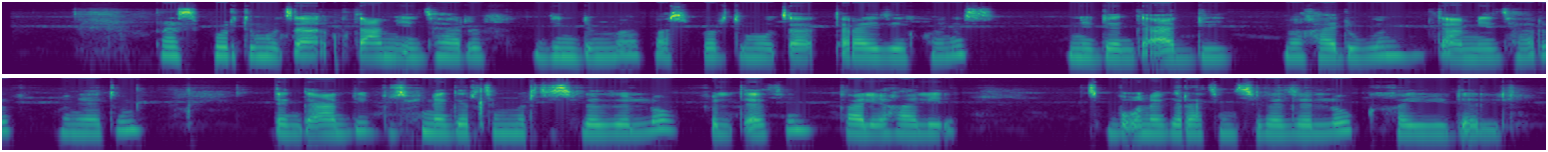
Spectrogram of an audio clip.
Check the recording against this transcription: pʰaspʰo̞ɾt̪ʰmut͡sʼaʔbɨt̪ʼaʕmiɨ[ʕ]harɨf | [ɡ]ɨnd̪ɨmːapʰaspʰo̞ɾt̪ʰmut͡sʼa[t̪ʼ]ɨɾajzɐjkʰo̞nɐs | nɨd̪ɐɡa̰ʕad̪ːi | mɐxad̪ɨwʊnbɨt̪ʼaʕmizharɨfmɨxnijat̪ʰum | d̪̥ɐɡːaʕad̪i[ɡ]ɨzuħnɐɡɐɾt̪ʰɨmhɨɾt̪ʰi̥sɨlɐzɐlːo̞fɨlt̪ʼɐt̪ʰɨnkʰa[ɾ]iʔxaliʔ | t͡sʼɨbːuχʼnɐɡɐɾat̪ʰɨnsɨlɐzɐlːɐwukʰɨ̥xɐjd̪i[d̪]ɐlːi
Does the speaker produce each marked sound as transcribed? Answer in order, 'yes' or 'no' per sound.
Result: no, yes, yes, no, no, yes

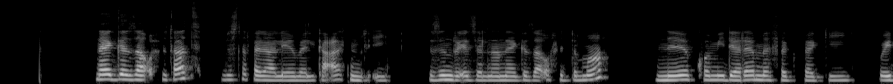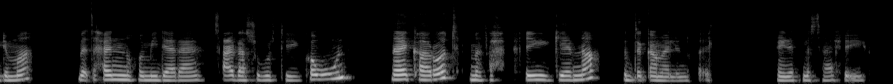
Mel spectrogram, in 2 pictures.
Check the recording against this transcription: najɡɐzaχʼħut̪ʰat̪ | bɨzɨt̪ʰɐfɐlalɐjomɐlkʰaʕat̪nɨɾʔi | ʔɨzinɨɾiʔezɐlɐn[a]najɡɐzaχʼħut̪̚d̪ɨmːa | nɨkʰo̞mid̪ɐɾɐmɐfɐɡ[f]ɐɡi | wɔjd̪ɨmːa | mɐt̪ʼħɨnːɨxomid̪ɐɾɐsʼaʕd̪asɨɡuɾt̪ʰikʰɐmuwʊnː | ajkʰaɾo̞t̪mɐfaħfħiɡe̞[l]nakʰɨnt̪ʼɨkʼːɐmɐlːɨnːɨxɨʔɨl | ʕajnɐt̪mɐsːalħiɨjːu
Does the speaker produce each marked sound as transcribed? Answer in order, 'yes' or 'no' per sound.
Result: yes, yes, no

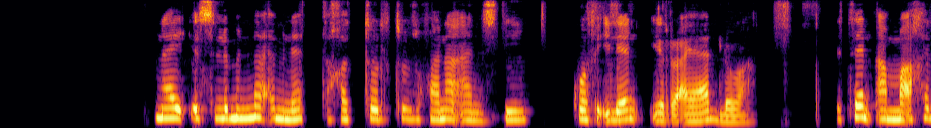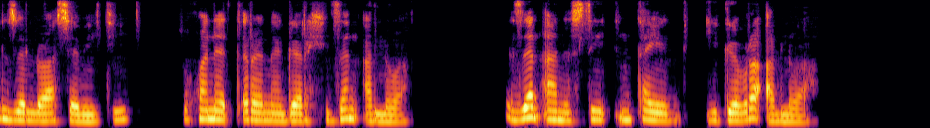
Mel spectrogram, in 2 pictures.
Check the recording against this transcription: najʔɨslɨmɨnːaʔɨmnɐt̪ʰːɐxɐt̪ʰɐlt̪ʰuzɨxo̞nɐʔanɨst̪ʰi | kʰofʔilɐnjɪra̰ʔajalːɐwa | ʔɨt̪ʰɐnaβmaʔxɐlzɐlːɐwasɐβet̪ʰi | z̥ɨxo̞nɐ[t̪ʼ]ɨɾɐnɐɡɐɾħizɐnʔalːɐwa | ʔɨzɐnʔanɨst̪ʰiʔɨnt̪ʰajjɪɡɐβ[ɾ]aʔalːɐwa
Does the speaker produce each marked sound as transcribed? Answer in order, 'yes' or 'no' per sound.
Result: yes, yes

